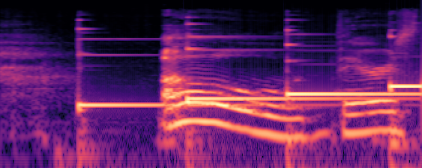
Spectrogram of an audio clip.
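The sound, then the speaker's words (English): A theatre's places-call chime rings out as a series of bright, bell-like notes struck one after another, each sustaining and overlapping the next in a layered, resonant ding-dong pattern. “there's the bell. There it is. It's time to go to places here”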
